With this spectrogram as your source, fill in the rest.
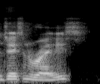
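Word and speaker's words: Raize: I'm not sure how to pronounce his last name. Is it Jason Reyes?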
